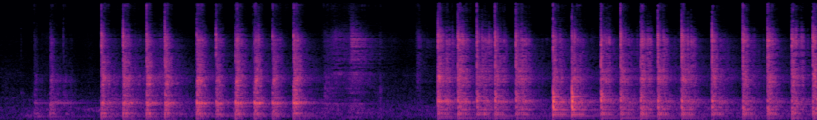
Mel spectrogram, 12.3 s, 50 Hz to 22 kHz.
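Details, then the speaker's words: Porsche Boxster 986, engine off: soft-hammer taps on the rusted exhaust with missing heat shields and a crack leaking exhaust give a tinny, buzzy rattle; broken catalytic converter internals suspected, not confirmed. "It's starting to leak from the exhaust. So I'll tap it so you can hear what the rattle."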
